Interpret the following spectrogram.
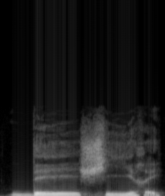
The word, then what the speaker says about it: déchirer: Déchirer, okay, C-N-H, sh, and after that you've got this I, chi. Déchirer, déchirer. Risquer, okay, remember what I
